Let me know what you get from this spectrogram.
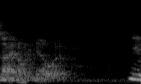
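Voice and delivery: quiet, heavy echo of the denial; hushed, grave recall. Retold or imitated. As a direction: let the shameful words fall quietly. Peter's last words about Jesus, recalled.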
